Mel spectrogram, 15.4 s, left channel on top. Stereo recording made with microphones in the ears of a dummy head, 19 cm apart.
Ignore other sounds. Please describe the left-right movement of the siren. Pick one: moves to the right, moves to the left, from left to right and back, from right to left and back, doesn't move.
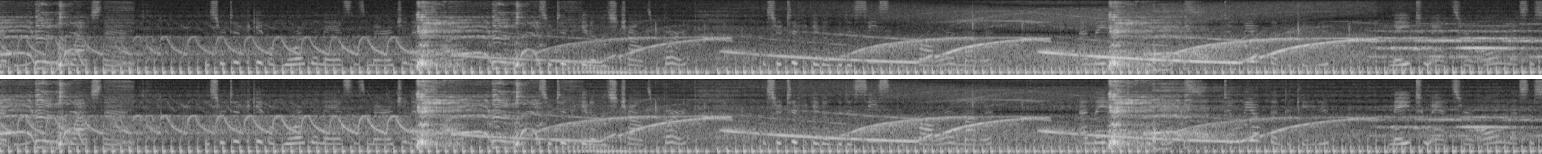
moves to the left.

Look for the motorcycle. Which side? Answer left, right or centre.
right.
